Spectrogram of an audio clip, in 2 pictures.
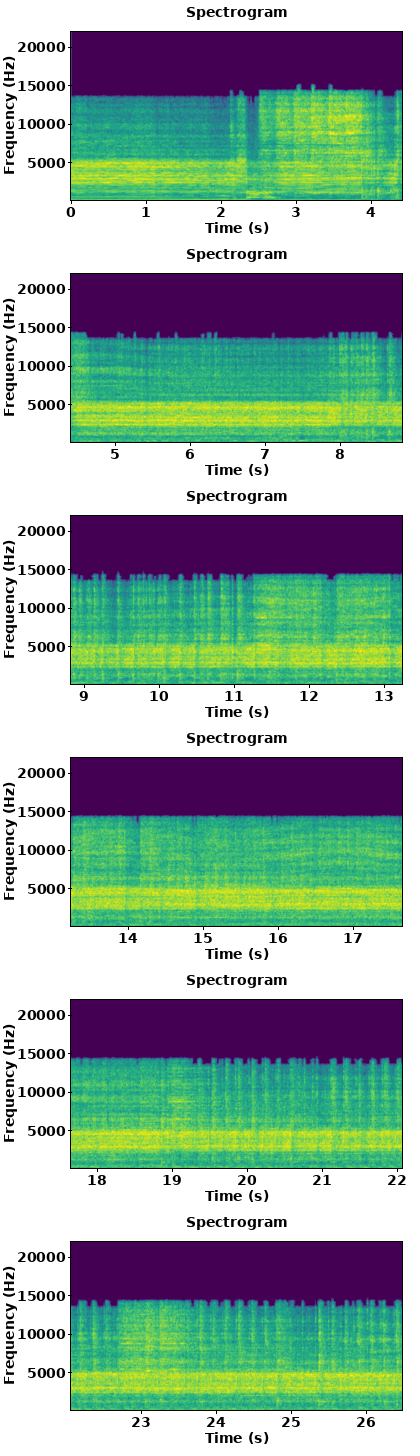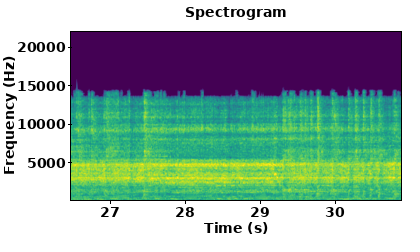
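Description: Death metal band playing live through a club PA: a held electric guitar chord, a sliding dive in pitch about two seconds in, then the full band comes in about four seconds in with guitars and rapid drumming that carries on.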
